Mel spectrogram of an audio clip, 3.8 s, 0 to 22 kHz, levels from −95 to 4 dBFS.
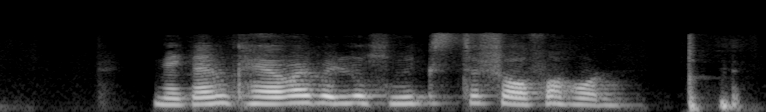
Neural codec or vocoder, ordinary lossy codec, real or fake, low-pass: codec, 16 kHz, 0.5 kbps, FunCodec, trained on Chinese and English, 25 frames a second; MP3, 48 kbps; fake; 7.2 kHz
